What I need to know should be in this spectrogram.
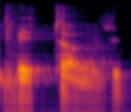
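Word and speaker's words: בְּתֹם: On dit ici betom. Ah oui. Betom. Le kamad se prononce O ici.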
